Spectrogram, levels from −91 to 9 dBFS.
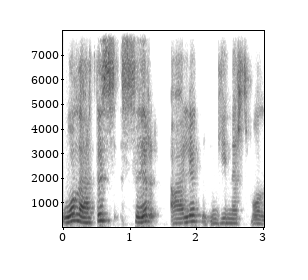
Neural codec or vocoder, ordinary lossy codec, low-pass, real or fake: none; Opus, 16 kbps; 7.2 kHz; real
